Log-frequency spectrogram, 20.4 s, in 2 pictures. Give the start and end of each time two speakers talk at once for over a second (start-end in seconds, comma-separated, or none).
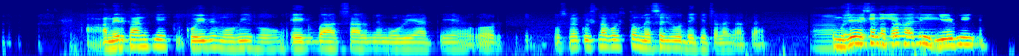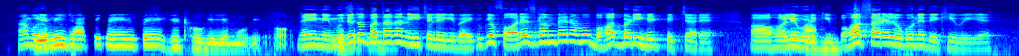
8.1-9.3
